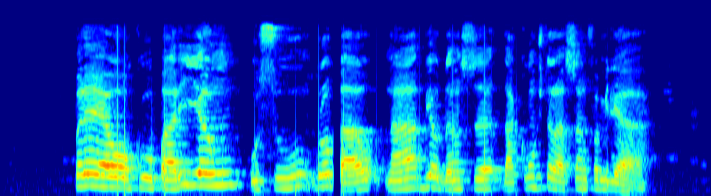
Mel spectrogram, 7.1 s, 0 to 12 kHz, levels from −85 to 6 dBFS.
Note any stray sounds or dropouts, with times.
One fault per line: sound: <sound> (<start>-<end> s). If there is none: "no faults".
sound: dropout (3.3-3.4 s)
